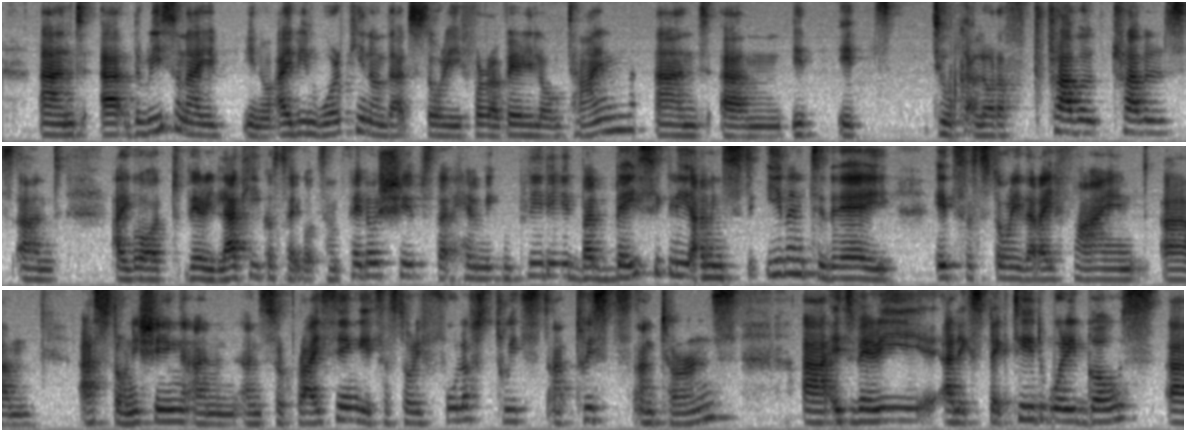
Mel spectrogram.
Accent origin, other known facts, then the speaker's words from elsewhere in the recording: Argentina; So I'm originally from Argentina. So I was in Buenos Aires in 2003.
